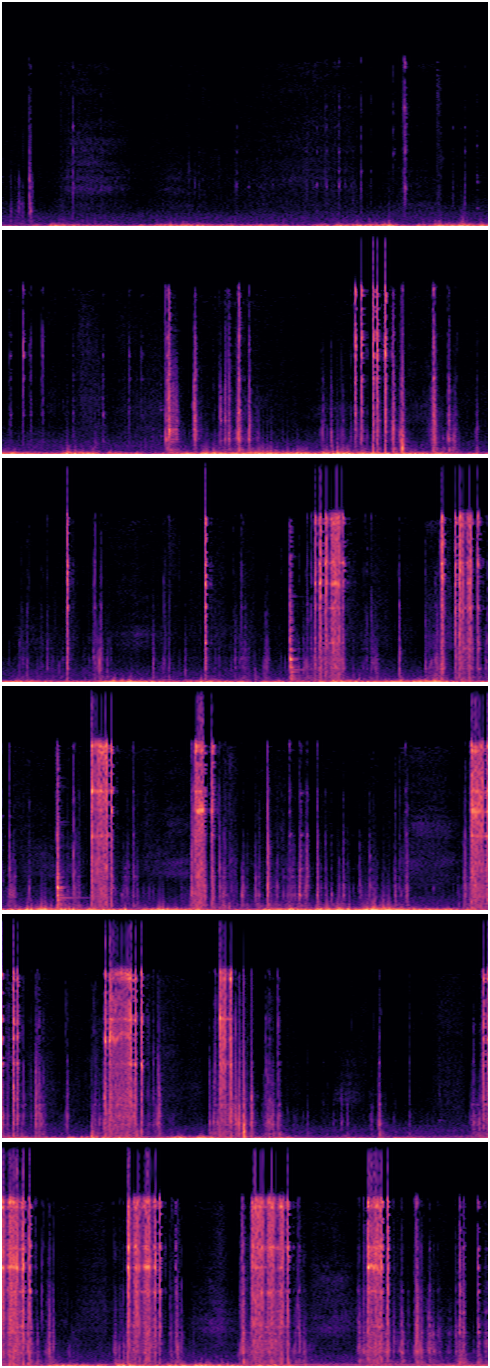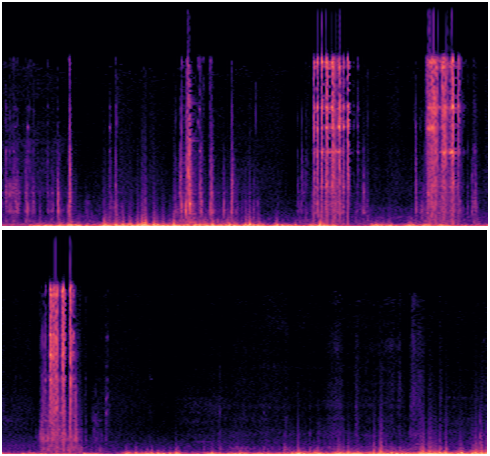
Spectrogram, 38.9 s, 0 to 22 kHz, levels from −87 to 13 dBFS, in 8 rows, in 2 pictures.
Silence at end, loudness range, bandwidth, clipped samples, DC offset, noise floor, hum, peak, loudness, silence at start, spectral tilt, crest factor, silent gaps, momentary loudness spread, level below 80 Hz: 0 s; 9 LU; 17.5 kHz; 0.2%; under 0.1%; -43 dBFS; none; 0 dBFS; -16 LUFS; 0.05 s; -3.5 dB/octave; 14 dB; none; 19 LU; -16 dBFS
